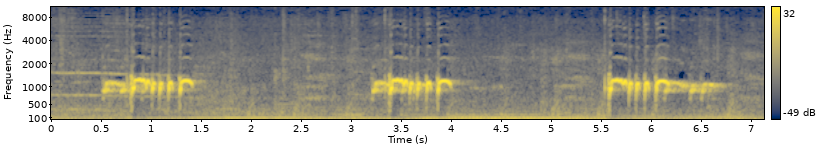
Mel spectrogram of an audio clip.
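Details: Three song phrases from a local zebra dove, a song said to be liked by other doves and to prompt their replies: each is a rapid stutter of notes and a trailing coo, repeated about every two and a half seconds over a low hum.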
